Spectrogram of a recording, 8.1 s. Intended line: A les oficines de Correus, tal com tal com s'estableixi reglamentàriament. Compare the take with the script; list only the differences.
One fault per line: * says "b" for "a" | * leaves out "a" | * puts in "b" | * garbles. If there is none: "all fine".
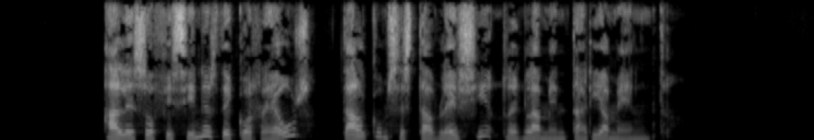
* leaves out "tal com"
